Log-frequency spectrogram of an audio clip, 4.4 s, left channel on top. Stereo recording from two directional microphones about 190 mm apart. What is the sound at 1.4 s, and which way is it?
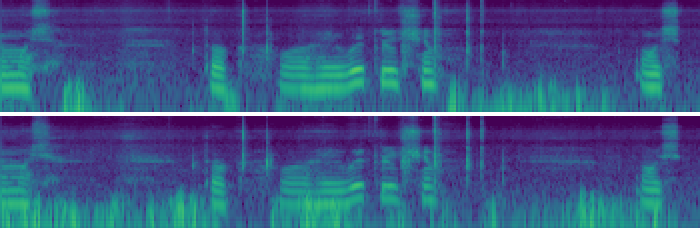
Speech, 20° left (ahead or behind).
